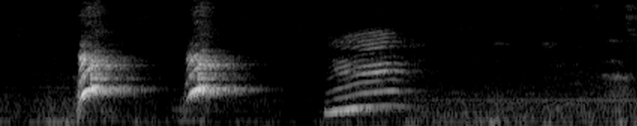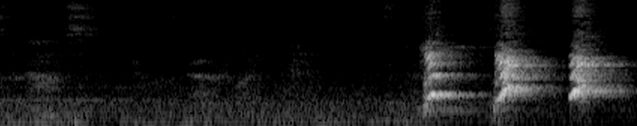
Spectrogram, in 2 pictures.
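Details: Pet puppy in Guntakal, India, angry at dogs barking outside and wanting the gate opened: two sharp barks, a rising whine, quiet stretch with faint voices, then three quick loud barks at the end.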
